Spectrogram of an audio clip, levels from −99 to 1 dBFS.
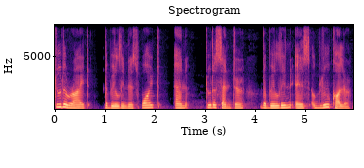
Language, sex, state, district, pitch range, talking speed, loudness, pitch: English, female, Nagaland, Dimapur, 170-215 Hz, 170 wpm, -19 LUFS, 185 Hz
